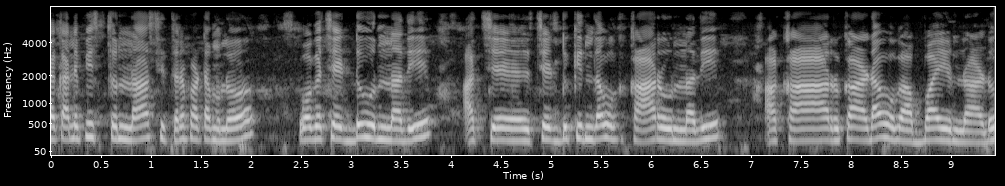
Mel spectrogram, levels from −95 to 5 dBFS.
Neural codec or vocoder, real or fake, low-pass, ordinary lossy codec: none; real; 7.2 kHz; none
